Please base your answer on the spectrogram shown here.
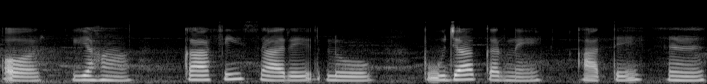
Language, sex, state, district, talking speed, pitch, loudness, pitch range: Hindi, female, Bihar, West Champaran, 75 wpm, 195 Hz, -20 LUFS, 185-210 Hz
